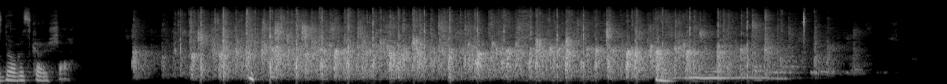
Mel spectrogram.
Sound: applause

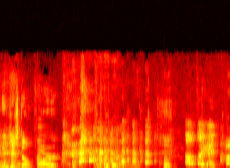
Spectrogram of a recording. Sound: laughs

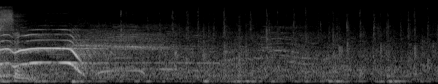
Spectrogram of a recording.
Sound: cheering and applause

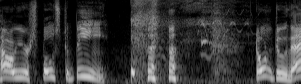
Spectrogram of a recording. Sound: both laughs

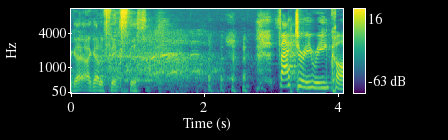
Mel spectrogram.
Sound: audience giggling

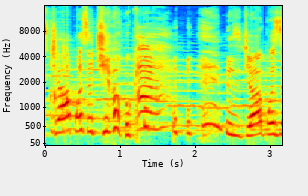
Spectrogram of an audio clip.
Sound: giggles

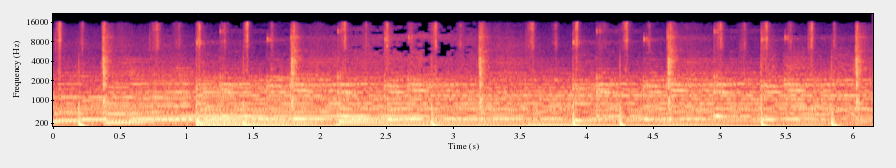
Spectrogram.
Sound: humming

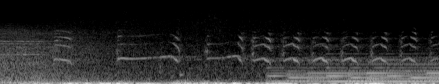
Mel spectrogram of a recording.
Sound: seagull squawking

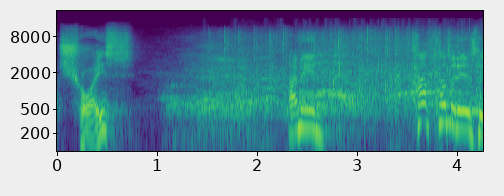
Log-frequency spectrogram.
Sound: audience cheering

